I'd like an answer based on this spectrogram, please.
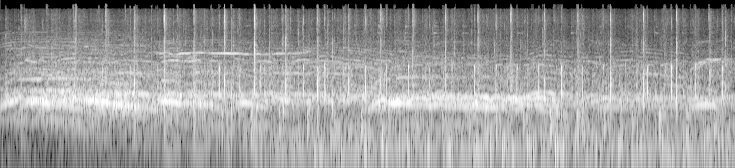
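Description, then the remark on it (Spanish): A large crowd applauds steadily, with dense, sharp claps running throughout, mixed with cheering and shouting voices, loud for several seconds without letting up. “Fuerte el aplauso para nuestro gran amigo, gran luchador”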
